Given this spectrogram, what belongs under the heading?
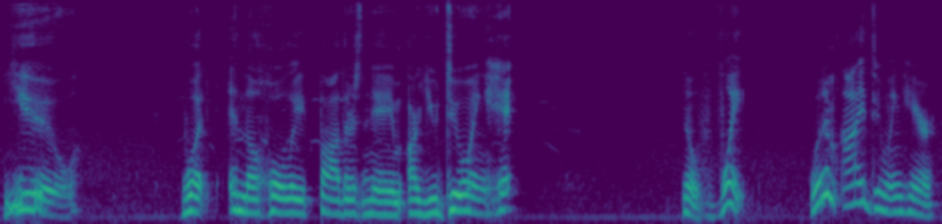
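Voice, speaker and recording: A woman's voice: low voice, animated, takes it slowly, pauses often, dark tone, heavily acted. A woman playing a snobbish, indignant fallen angel in a theatrical audio drama, speaking with haughty disdain. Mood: flustered, snobbish. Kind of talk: dramatic audio roleplay acting.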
